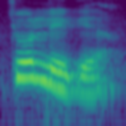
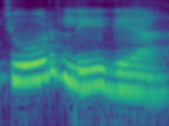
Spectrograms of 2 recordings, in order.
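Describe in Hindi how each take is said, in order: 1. तेज़ बोलने पर r की ध्वनि l में मिल जाती है। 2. हर शब्द पूरा और अलग-अलग बोला जाता है। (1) "बहुत जल्दी में बोलें ... रा की जगह ला हो गया" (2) "जब हम संभल के बोलते हैं तो हम पूरा बोलते हैं"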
